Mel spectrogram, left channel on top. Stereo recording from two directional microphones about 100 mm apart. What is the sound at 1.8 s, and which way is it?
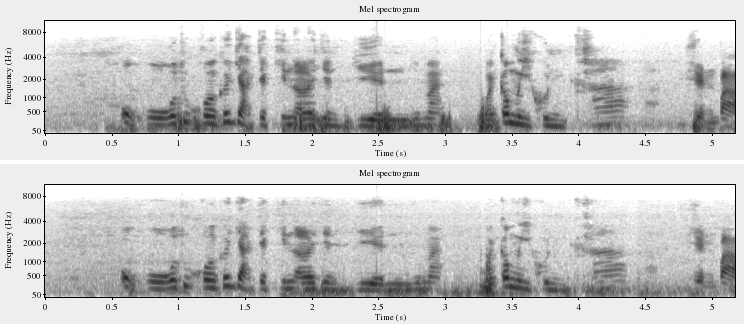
Speech, 30° left (ahead or behind).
